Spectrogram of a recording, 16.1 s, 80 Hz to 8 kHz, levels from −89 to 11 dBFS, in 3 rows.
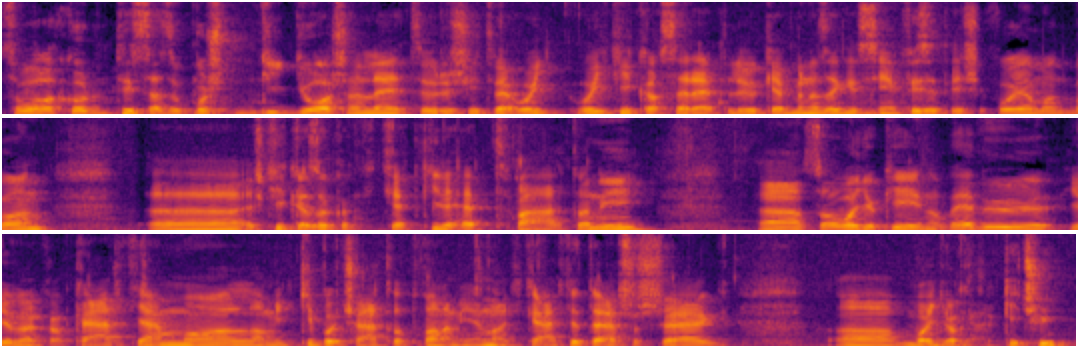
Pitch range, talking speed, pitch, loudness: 115-145 Hz, 150 wpm, 120 Hz, -18 LUFS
